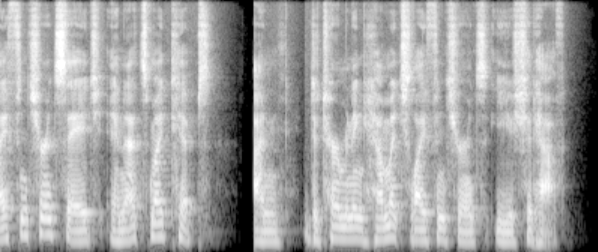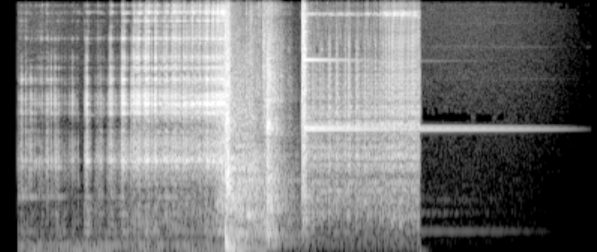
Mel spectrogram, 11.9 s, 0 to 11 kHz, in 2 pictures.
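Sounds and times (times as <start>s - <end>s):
coin-like clinks: 6.2s - 10.3s
bright ding: 10.2s - 11.7s.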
